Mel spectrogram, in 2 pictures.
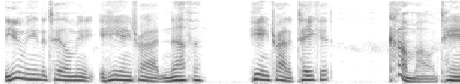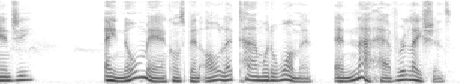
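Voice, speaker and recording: A man's voice: medium pitch, lively intonation, a little slow, mellow, dry recording, natural voice. A man voicing a wary, teasing Southern country wife in her twenties, with blunt, folksy dialect, in an audio story. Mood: teasing, suspicious.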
